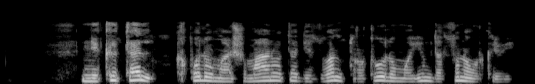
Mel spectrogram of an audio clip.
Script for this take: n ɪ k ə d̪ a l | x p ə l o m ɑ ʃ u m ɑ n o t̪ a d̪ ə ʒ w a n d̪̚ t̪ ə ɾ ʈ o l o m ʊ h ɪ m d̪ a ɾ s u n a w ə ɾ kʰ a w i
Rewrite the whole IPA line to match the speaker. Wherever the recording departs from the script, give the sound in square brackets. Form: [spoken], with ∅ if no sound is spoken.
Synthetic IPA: n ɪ k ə [t̪] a l | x p ə l o m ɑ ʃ u m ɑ n o t̪ a d̪ ə [z] w a n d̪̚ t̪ ə ɾ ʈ o l o m ʊ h ɪ m d̪ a ɾ s u n a w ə ɾ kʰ a w i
